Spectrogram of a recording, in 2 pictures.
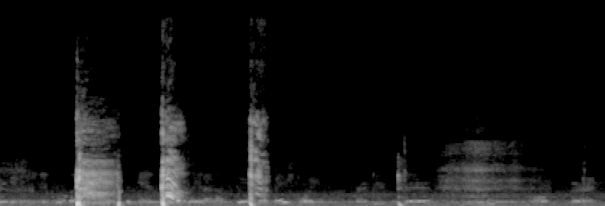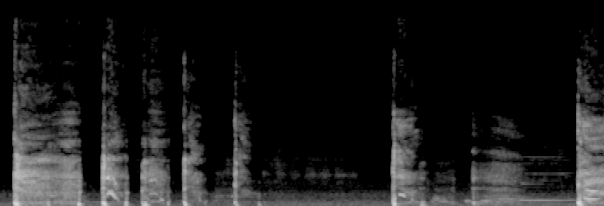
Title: Exhausted…coughing…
